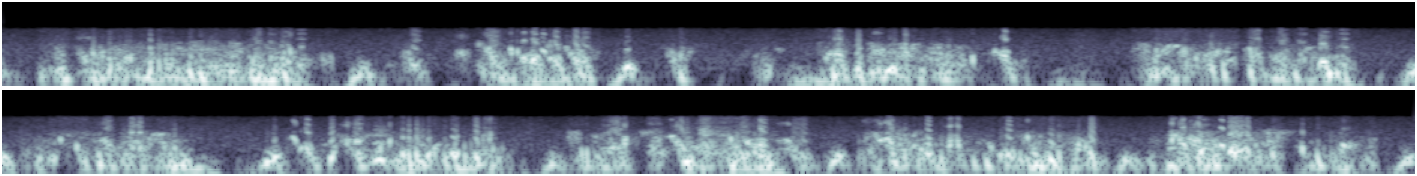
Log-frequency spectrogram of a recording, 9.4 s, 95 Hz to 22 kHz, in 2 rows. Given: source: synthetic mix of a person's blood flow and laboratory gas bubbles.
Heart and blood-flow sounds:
Doppler ultrasound of blood flow; precordium
0.11-1.12 s: bubbles
1.32-1.44 s: bubbles
1.50-2.00 s: bubbles
2.20-2.32 s: bubbles
2.50-2.61 s: bubbles
2.71-3.42 s: bubbles
3.76-4.52 s: bubbles
4.76-5.38 s: bubbles
5.64-6.42 s: bubbles
6.58-7.44 s: bubbles
7.55-8.42 s: bubbles
8.52-9.30 s: bubbles
From the record:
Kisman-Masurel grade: 444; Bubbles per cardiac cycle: continuous sound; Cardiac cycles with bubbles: 100%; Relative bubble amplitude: maximal (0.775 to 0.999); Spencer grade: 4 (maximum detectable bubble signal sounding continuously throughout systole and diastole of every cardiac period, and overriding the amplitude of the normal cardiac signals); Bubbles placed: only in the low amplitude regions of the cardiac cycle

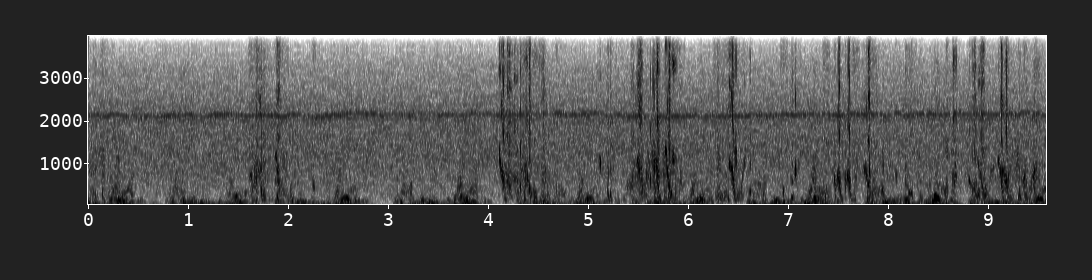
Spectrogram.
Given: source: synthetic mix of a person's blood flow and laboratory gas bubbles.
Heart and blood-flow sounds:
Doppler ultrasound of blood flow; precordium
0.00-0.27 s: bubbles
1.59-2.00 s: bubbles
2.23-2.28 s: bubbles
4.09-4.81 s: bubbles
5.09-5.96 s: bubbles
6.25-6.66 s: bubbles
6.92-7.14 s: bubbles
7.33-8.12 s: bubbles
8.14-8.28 s: bubbles
8.30-8.36 s: bubbles
8.56-8.72 s: bubbles
8.78-9.59 s: bubbles
From the record:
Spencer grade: 3 (all of the cardiac periods contain showers or single bubble signals, but not dominating or overriding the cardiac motion signals); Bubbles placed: only in the low amplitude regions of the cardiac cycle

